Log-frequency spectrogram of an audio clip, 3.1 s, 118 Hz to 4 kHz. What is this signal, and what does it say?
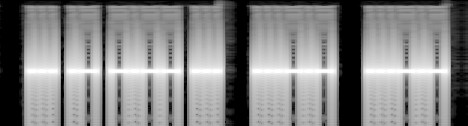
Morse code, heard as a keyed tone, about 36 wpm, 550 Hz. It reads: SAYS <SK> <SK>
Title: News Headlines at 35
